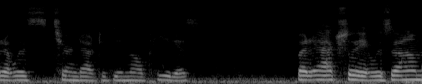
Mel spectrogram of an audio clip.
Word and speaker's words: Milpitas: Milpitas, which we never heard of, so we pronounced it Milpitas. We weren't sure how to pronounce it, but it turned out to be Milpitas.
